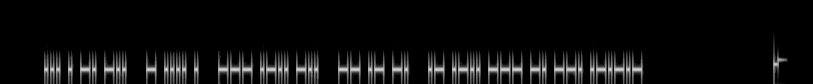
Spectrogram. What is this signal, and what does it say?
Morse code, heard as a keyed tone, about 40 wpm, 700 Hz. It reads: SEND THE OLD MAN ALONG.
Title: Sentences from Top 1500 Words 40wpm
